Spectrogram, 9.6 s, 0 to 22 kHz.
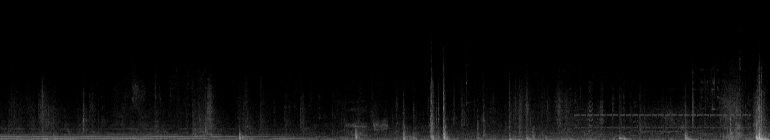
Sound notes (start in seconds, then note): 7.1 phone ringing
